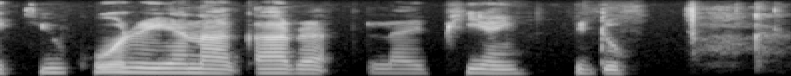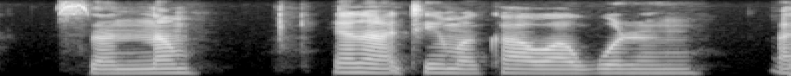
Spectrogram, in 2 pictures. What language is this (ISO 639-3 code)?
hau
